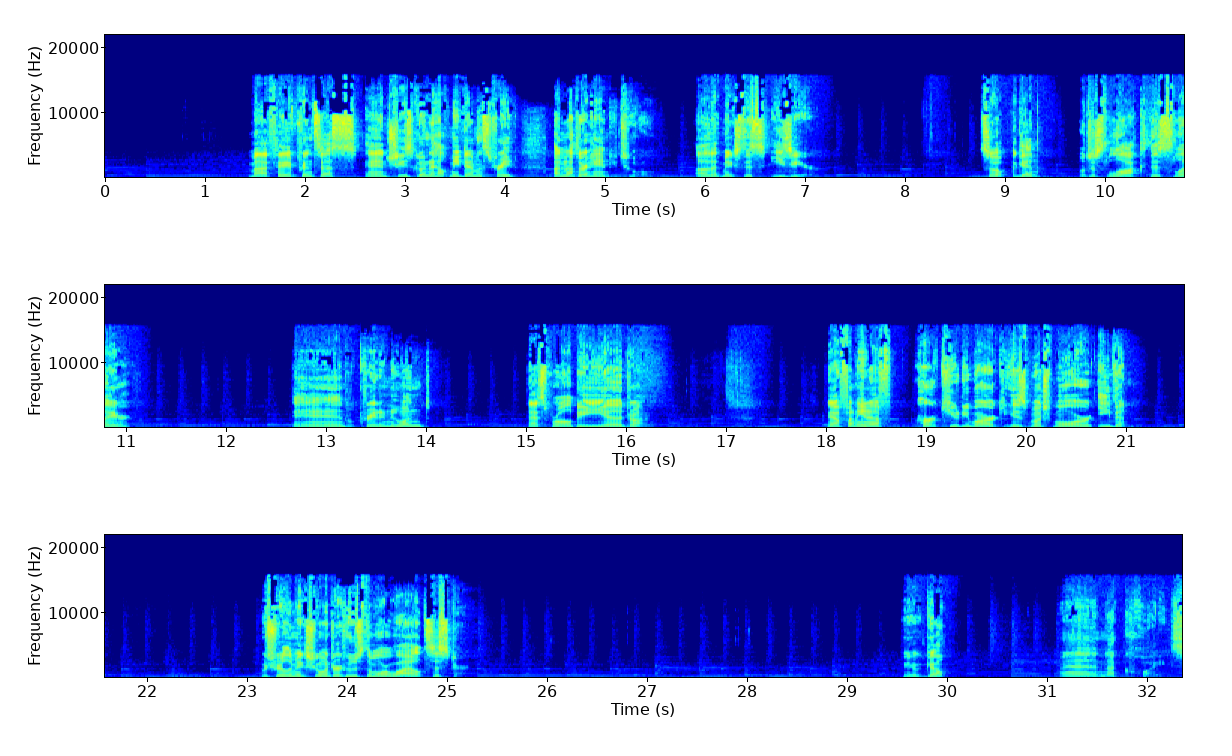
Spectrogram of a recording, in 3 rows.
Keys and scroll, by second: 8.2 super+=, 8.4 super+=, 15.5 d, 16.7 /, 26.5 a, 31.4 v.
